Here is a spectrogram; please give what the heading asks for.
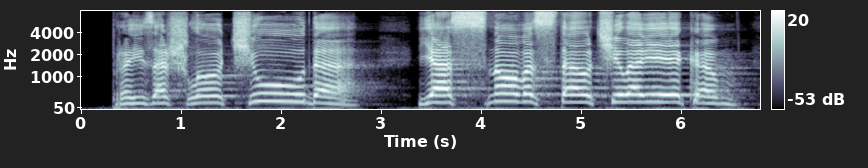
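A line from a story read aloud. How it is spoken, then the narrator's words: Jubilant voice. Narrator (Russian): сказал ликующим голосом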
